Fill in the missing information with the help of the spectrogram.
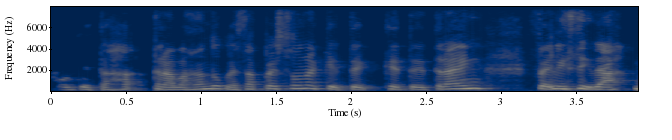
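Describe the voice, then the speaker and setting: A woman in an online real estate mastermind, talking in a lively, casual way, laughing as she speaks and addressing the group directly. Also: on the high side, a little fast, husky.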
